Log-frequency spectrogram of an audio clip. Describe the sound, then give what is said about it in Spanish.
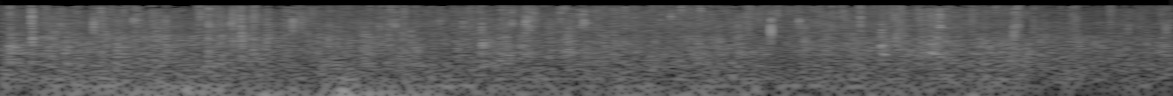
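Water falls through a grate in the ceiling of a high-ceilinged office in a steady, hissing patter, dense splashes and drips running without pause at an even, fairly loud level, with no voices. “El agua cae por una rejilla en el techo.”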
